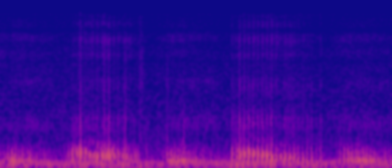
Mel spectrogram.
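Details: Sleeping tiger cat Eliza under a blanket gives low, vibrating snores, a longer rattling inhale followed by a softer exhale, repeated about every second and a half; faint hum underneath.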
